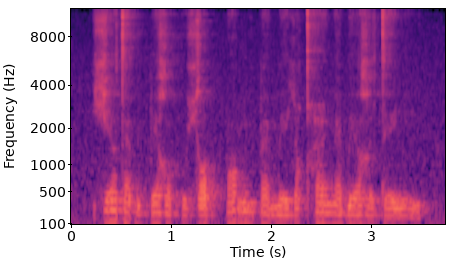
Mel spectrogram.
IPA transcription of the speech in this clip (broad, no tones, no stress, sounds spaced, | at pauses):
ç e ɐ̯ t æ ɓ u p e ʁ o h u ç ɒ | ɒ ŋ͡m i p æ m e ʎ o qʰ i n æ ɓ e ɐ̯ ʁ i t e ɲ i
